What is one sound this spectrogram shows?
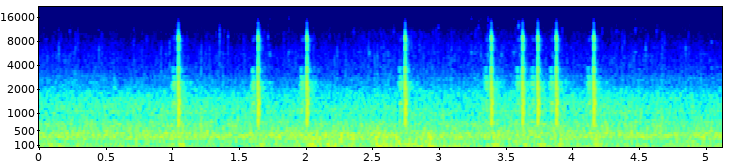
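Short electronic blips tick quickly as a game menu is scrolled.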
